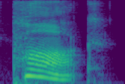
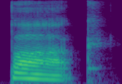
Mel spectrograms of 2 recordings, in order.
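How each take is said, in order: First: The first consonant has a puff of air. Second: The first consonant has no puff of air. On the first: "You should be able to hear that puff on the first version" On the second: "I didn't aspirate the second version"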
